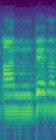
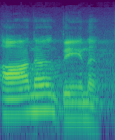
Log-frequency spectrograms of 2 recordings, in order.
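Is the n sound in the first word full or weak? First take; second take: weak; full. First: The n sound in the first word is weak. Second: The n sound in the first word is full. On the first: The speaker calls it wrong. "ਇਹਨੂੰ ਅਨ ਦਿਨ ਨਹੀਂ ਬੋਲਣਾ, ਅਨ ਦਿਨ ਉਹ ਗਲਤ ਹੈ" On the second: The speaker calls it right. "ਨੰਨੇ ਦਾ ਉਚਾਰਨ ਪੂਰਾ ਕਰਨਾ"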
